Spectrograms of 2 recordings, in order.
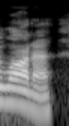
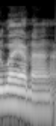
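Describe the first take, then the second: First: Lana said LAH-nuh, with an open "ah"; broad-A pronunciation. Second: Lana said LAN-uh, with the "a" of "cat"; short-A pronunciation. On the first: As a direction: say Lana to rhyme with "Donna". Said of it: "I think I said that right". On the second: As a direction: say Lana to rhyme with "banana". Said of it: "I'm not sure". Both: Shown as a demonstration.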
